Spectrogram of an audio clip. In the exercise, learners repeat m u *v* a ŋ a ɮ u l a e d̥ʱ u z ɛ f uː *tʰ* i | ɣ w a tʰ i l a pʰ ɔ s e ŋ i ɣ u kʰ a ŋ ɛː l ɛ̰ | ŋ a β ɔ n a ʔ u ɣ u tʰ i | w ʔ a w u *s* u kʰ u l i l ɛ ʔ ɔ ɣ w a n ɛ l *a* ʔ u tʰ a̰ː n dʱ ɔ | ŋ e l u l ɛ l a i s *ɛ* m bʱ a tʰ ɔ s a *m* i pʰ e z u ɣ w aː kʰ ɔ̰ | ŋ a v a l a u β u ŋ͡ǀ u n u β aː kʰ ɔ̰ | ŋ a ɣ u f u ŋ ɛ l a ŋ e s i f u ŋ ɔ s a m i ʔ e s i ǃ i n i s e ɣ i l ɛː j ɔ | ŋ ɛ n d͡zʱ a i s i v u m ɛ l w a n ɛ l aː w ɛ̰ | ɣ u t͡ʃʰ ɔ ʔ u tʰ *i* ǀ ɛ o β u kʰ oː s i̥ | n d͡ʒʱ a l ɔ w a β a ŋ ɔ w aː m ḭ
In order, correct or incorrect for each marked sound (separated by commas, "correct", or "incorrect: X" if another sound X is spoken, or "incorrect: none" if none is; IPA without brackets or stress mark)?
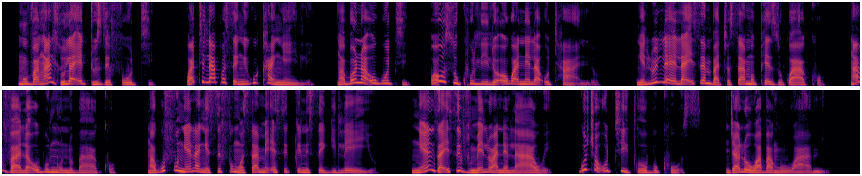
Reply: correct, correct, correct, correct, correct, correct, correct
